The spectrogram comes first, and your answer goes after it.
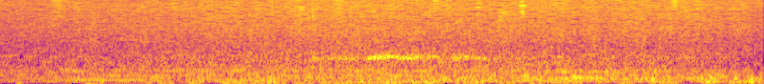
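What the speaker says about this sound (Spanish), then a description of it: "Fue una tormenta monstruosa" Hurricane Katrina storm: heavy, steady rain roars over a deep, continuous thunder rumble, loud and close, with no voices.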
